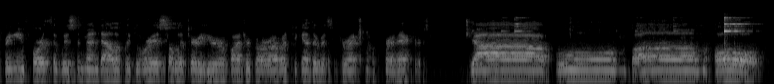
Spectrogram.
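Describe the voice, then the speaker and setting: A man teaching a Buddhist practice, calmly explaining and reciting liturgy with slow chanted mantras. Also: mid-range voice. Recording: roomy, dull lo-fi recording with faint hiss.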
